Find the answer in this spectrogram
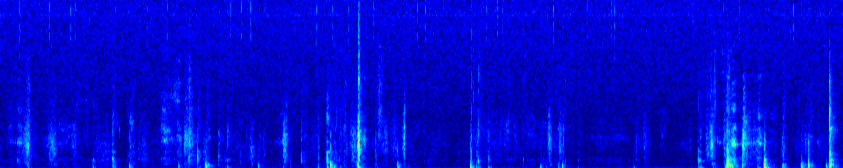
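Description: Soccer ball being kicked and juggled on a carpeted floor: irregular soft thumps of foot-on-ball touches and footfalls, with a quick run of louder thumps near the end.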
